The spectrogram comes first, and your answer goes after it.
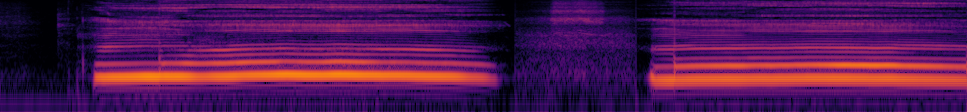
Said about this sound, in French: La vache.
